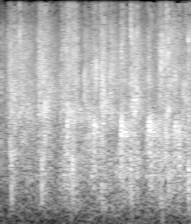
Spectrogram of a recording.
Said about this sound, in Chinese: 好，那平常有跟上线讨论体系图的，请举手。好，没关系，举手举手来。 OK，好，谢谢。好，来，掌声，掌声，来。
